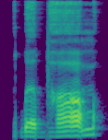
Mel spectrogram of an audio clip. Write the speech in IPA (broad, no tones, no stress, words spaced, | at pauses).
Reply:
ɓəbʱɑm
